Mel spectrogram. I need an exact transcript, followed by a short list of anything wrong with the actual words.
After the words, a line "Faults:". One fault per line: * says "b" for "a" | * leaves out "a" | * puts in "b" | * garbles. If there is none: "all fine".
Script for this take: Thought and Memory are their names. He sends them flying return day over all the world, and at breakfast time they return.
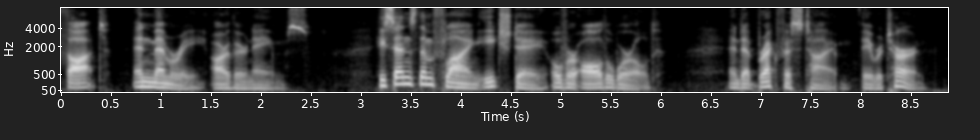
Thought and Memory are their names. He sends them flying each day over all the world, and at breakfast time they return.
Faults:
* says "each" for "return"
